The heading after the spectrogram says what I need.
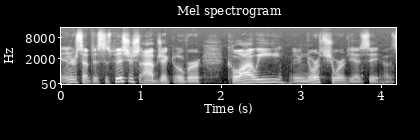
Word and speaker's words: Kauai: tactical fighter jets were sent to intercept a suspicious object over Kauai, North Shore.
